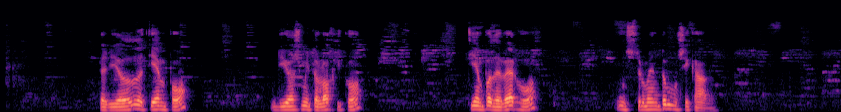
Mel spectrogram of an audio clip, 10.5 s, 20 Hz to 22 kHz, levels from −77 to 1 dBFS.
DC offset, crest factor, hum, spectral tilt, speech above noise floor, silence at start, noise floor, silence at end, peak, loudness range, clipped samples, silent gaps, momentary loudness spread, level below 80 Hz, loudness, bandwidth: under 0.1%; 22 dB; none; -5.5 dB/octave; 41 dB; 1.25 s; -61 dBFS; 1.6 s; -2 dBFS; 5 LU; under 0.1%; none; 22 LU; -64 dBFS; -21 LUFS; 10.5 kHz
